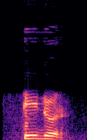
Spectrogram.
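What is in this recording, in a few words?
"tidur", Indonesian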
